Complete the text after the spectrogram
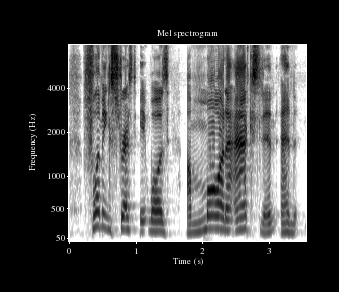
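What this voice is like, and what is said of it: Usual voice. Nothing is said of it.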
